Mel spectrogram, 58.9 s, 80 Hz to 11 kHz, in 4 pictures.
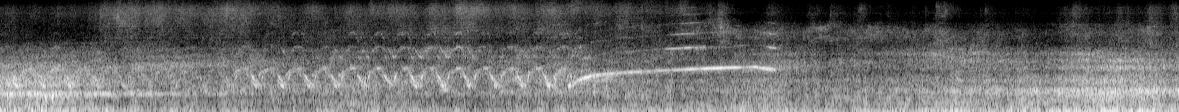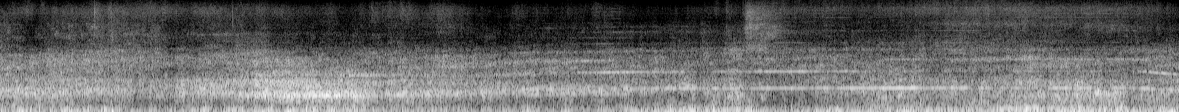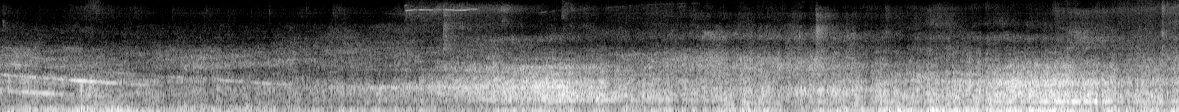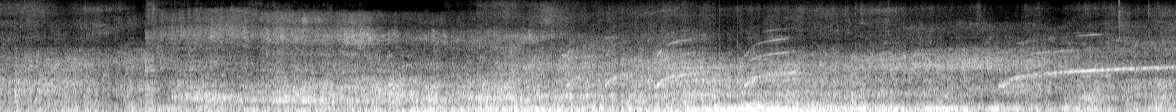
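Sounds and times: emergency vehicle sirens: 0.0 - 58.9
low rumble: 10.0 - 58.9.

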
